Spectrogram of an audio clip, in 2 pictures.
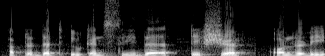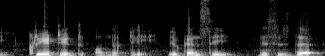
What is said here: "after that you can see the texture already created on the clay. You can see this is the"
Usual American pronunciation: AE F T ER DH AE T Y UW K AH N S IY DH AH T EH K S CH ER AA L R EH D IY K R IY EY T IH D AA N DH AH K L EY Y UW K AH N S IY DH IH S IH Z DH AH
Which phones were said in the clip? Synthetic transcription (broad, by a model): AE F T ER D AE T Y UW K AH N S IY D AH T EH K CH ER AA L R EH D IY K R IY EY T IH D AA N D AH K L EY Y UW K AH N S IY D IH S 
